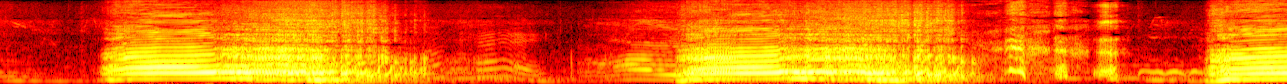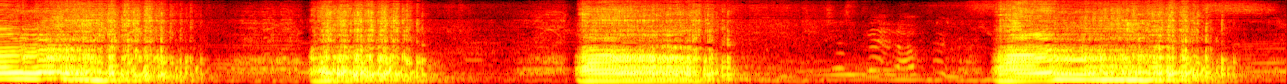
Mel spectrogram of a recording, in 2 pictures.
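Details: A lion at an animal rescue facility in Eureka Springs, Arkansas, roars in its sleep, a series of deep, throaty roars, each swelling then fading, about every two seconds.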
